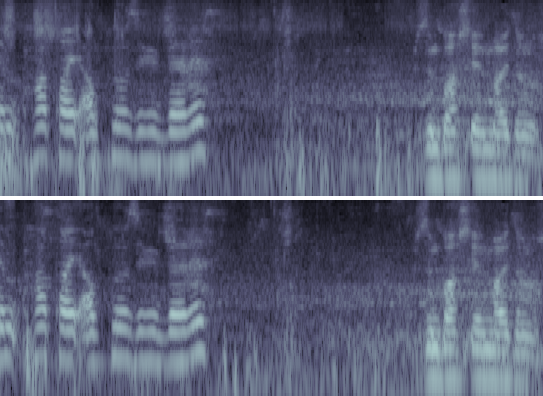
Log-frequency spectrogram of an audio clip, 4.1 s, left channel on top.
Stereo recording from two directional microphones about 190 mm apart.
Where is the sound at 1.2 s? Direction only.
5° right (ahead or behind).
